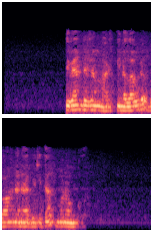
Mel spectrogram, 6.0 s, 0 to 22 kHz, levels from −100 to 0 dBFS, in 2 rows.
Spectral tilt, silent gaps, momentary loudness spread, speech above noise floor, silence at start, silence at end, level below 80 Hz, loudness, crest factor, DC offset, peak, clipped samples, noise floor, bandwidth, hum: -8 dB/octave; none; 7 LU; 52 dB; 1.25 s; 1.45 s; -58 dBFS; -17 LUFS; 16 dB; under 0.1%; -2 dBFS; under 0.1%; -68 dBFS; 7.8 kHz; none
